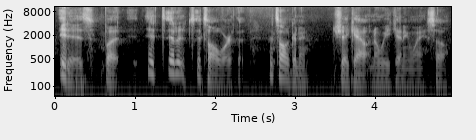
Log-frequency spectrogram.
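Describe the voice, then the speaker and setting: A man's voice: fairly low pitch, big pitch swings, fairly quick, bright, forceful tone. A middle-aged man from Arkansas, a podcast co-host, telling a rambling, profane story in casual chat.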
